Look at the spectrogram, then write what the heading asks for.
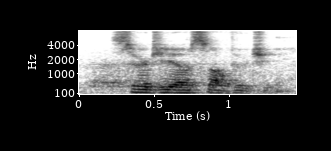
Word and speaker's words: Sergio Salvucci: you can say it for the video here sergio salvucci okay okay with the proper pronunciation good i'm hmm all right so let's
